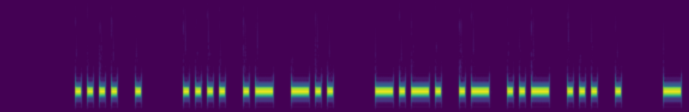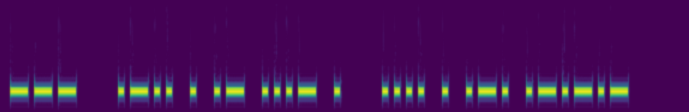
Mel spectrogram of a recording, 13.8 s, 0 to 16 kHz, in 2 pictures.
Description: Morse code, heard as a keyed tone, about 20 wpm, 700 Hz. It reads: HE HAD CAUSE TO LEAVE HER.
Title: Sentences from Top 1000 Words - Review Part 1 - 20wpm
